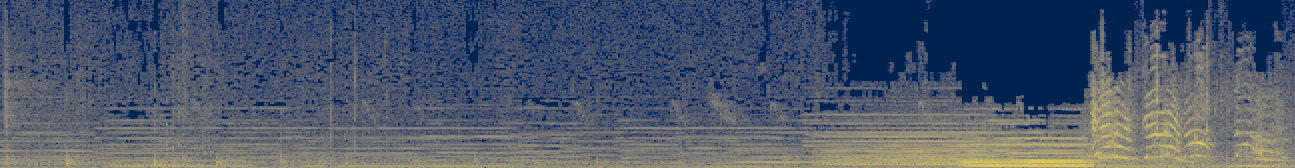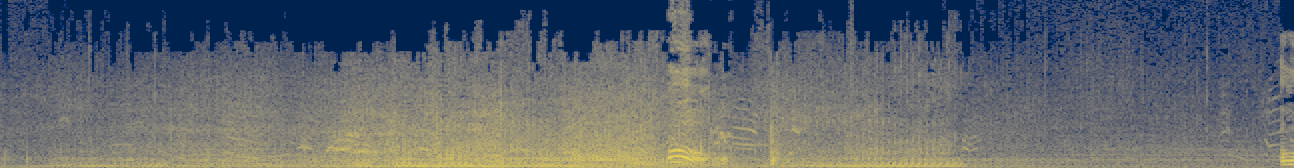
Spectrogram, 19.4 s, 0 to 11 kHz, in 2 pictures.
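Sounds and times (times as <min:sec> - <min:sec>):
motorcycle engine roaring past: 0:06.9 - 0:19.3
voices: 0:08.1 - 0:19.4.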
